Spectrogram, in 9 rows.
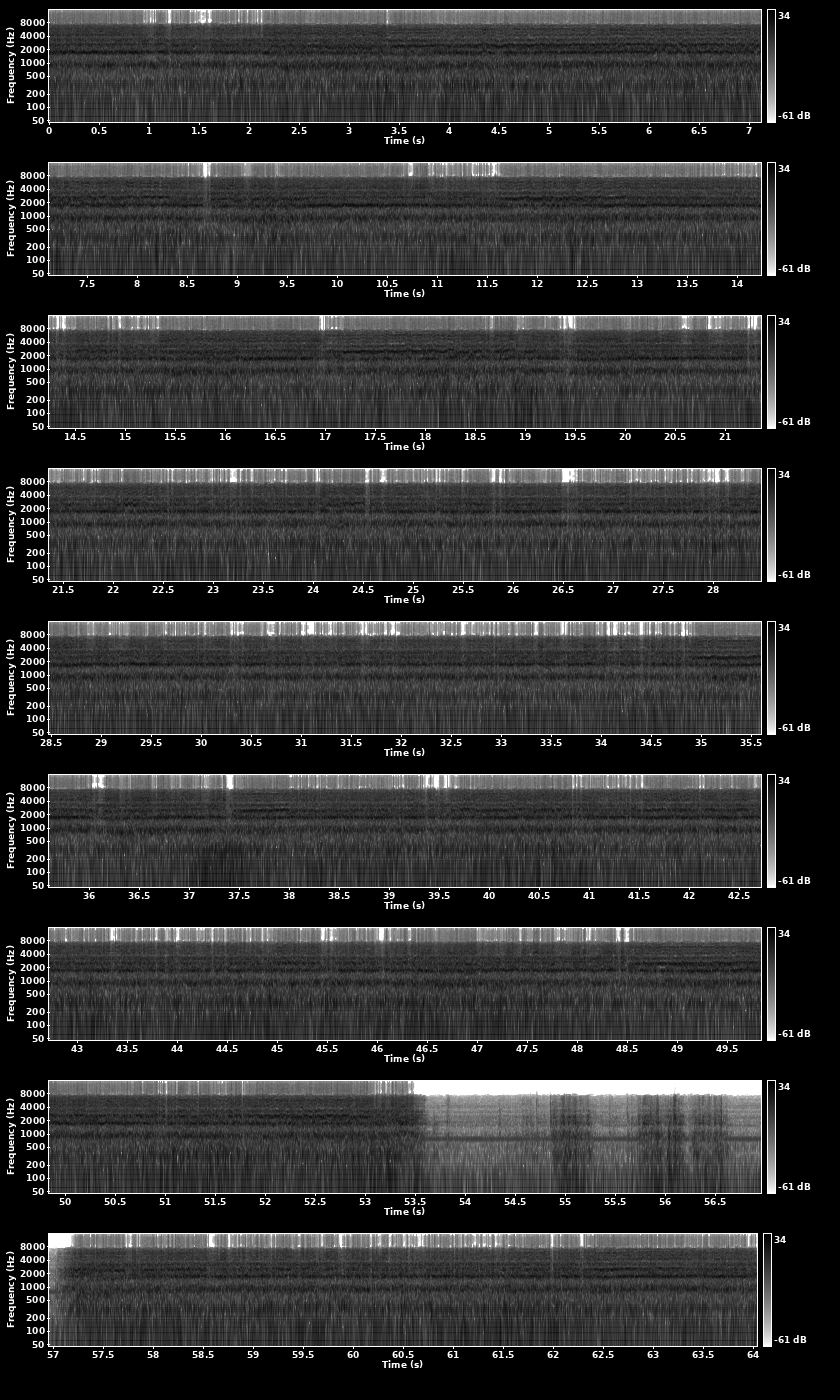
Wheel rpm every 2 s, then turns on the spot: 230, 220, 210, 220, 220, 230, 230, 230, 220, 220, 230, 230, 240, 230, 230, 230, 240, 230, 220, 230, 230, 230, 230, 230, 220, 230, 190, 10, 50, 230, 240, 230.
54-56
